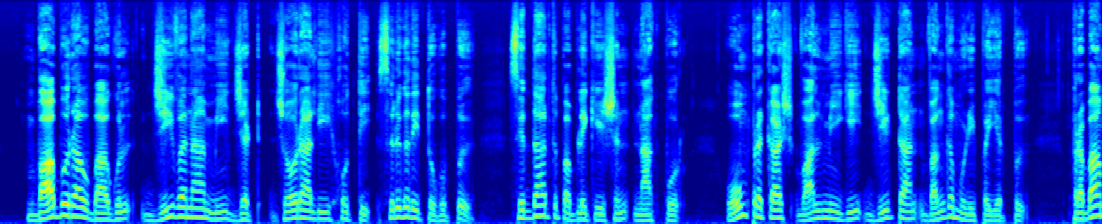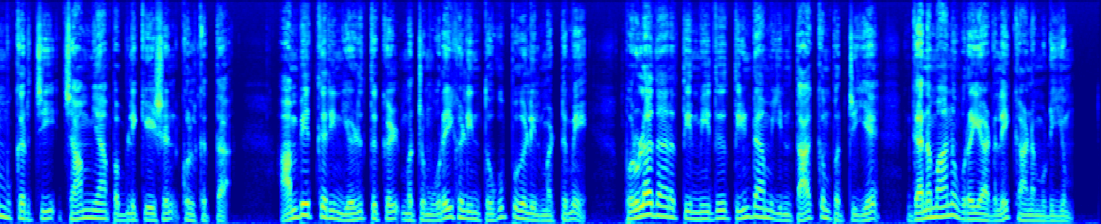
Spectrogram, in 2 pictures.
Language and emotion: Tamil, neutral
